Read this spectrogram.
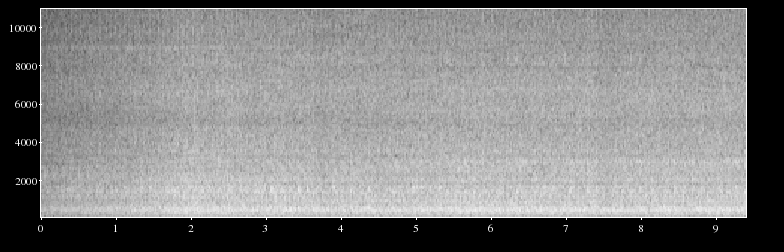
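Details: Hyundai Getz, fully cold start after a day parked, fresh oil without additive: quick light hydraulic lifter ticking over the settling idle, slightly shorter than on old oil but still present; the oil change helped only a little.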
